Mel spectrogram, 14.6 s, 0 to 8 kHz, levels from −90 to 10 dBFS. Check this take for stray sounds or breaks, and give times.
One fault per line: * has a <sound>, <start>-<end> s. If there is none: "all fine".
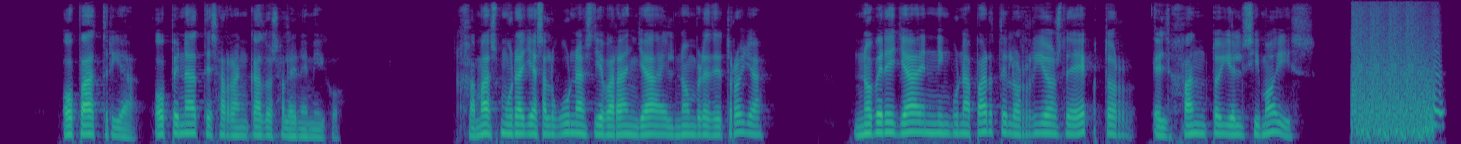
* has a cough, 13.5-14.5 s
